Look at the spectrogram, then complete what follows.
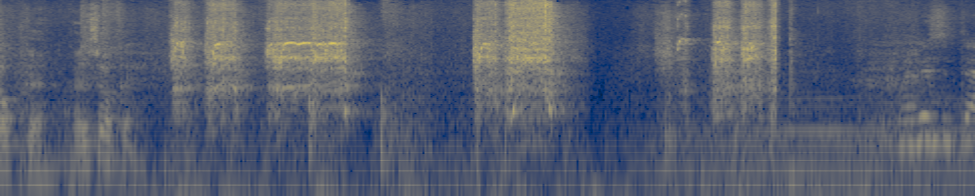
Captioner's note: electric screwdriver sound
